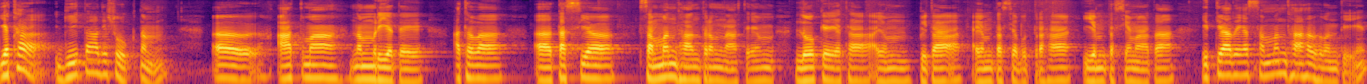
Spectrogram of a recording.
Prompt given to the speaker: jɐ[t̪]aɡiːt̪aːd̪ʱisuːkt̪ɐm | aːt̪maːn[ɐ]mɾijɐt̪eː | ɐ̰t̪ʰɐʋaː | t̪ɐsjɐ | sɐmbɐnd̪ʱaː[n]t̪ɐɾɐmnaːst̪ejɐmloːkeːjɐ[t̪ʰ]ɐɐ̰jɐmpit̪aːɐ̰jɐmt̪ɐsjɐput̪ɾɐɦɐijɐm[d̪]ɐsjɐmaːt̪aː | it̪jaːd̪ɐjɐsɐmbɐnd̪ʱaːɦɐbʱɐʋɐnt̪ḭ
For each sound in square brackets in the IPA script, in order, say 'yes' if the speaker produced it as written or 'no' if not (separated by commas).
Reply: no, yes, yes, yes, no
